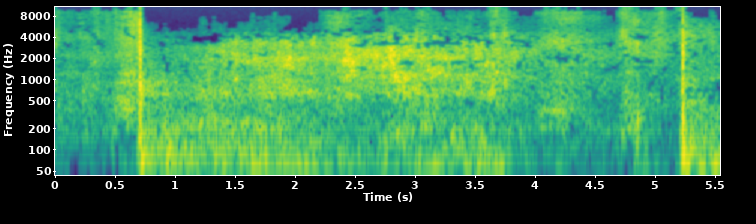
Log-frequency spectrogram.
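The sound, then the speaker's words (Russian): Two sharp cracks of shooting ring out about four and a half seconds apart over a steady, rumbling outdoor background, heard among ruins in an area not yet cleared of mines. “Ну и стрельба, соответственно, идет.”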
